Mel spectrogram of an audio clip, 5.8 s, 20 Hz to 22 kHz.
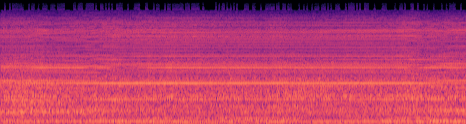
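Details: M816 military 5-ton wrecker with air-over-hydraulic brakes, diesel idling with air in the system; pedal goes to the floor and a constant loud hiss of escaping air is heard, no outside leak found, cause unknown.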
